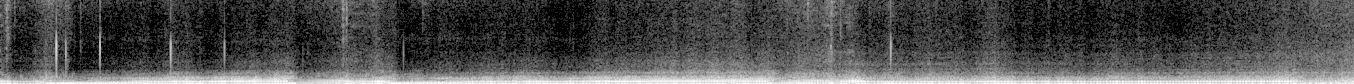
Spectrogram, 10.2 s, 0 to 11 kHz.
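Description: Toyota GR Yaris's 1.6-litre turbocharged three-cylinder engine heard from inside the cabin, accelerating hard through the gears. The engine note rises slowly, then steps down at gear changes about two seconds and about six seconds in, and climbs again.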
